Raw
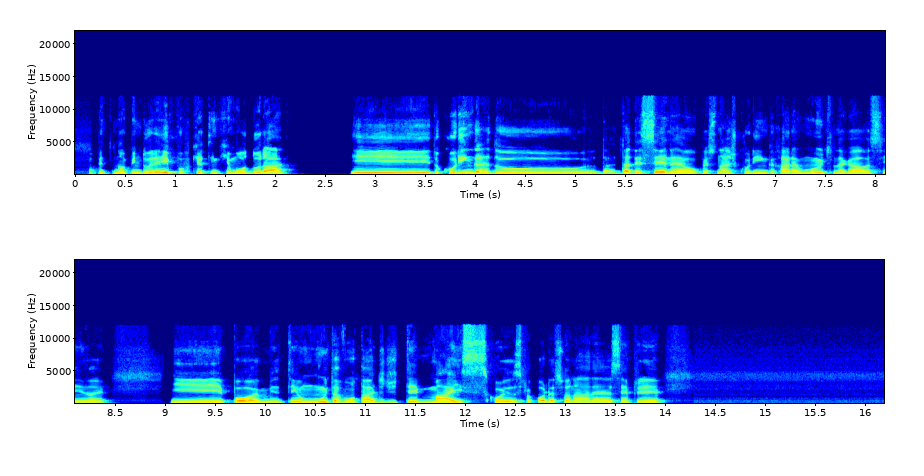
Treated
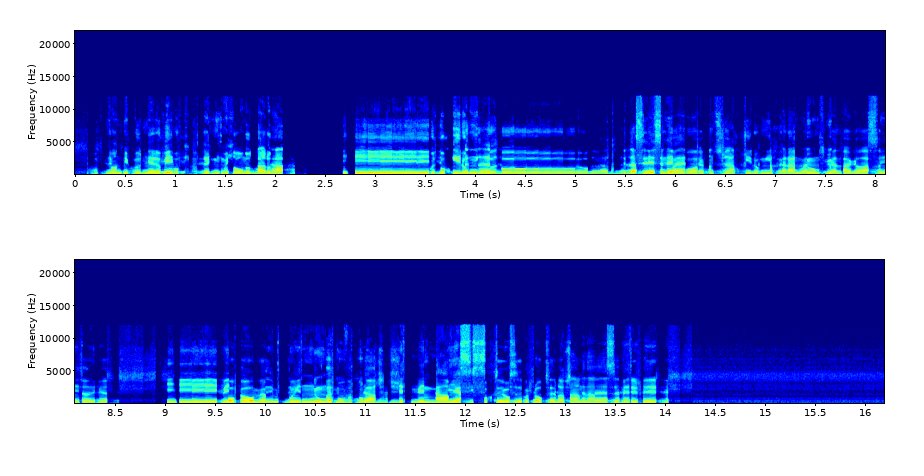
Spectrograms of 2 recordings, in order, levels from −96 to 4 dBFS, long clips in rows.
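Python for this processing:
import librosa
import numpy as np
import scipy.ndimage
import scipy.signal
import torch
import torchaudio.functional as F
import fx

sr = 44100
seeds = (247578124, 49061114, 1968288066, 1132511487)

y = fx.local_reverse(x, sr, ms=122.0)
y = y * 10.0 ** (-4.5 / 20.0)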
